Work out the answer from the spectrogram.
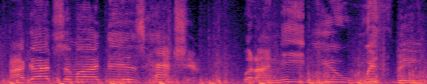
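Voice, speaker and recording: Western game gang leader: American, middle-aged, high register, silver-tongued, grand and charismatic, noisy outdoor bed. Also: male voice, unhurried. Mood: earnest, persuasive. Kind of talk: theatrical video game western acting. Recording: noisy outdoor ambience with horse hooves.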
